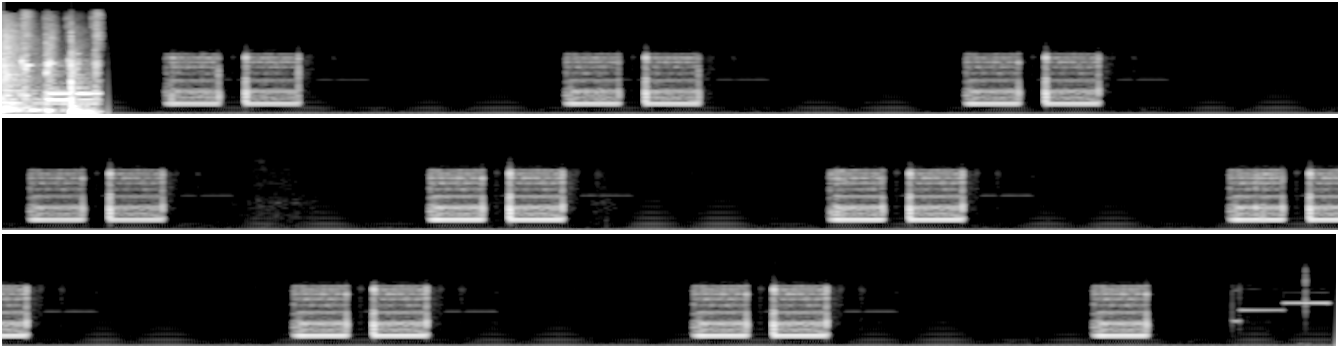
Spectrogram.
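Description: Smartphone earpiece/speaker playing the ringback tone of an outgoing call that is ringing at the far end: a low double ring, two short pulses, repeating about every three seconds. A snatch of loud music cuts off within the first second.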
